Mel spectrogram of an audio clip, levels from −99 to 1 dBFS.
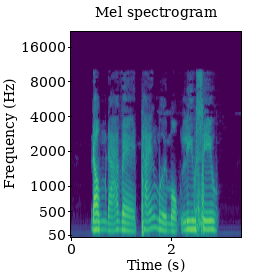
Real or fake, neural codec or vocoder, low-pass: real; none; 9.9 kHz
